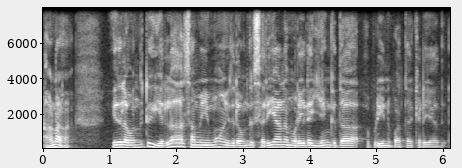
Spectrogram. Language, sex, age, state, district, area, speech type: Tamil, male, 30-45, Tamil Nadu, Salem, urban, spontaneous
